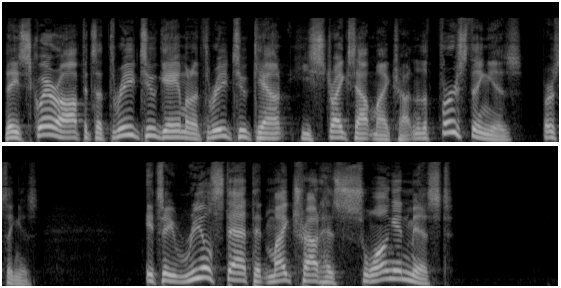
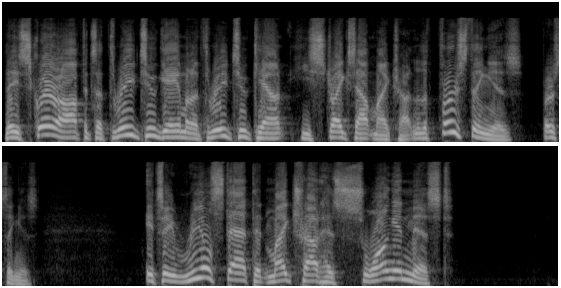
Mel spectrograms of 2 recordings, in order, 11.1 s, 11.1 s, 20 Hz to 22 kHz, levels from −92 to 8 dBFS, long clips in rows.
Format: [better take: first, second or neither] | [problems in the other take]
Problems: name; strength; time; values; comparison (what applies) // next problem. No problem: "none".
first | distortion; slight; 10 dB below the speech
